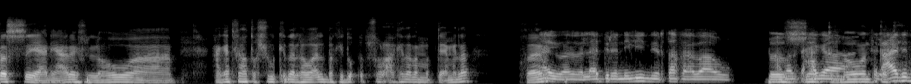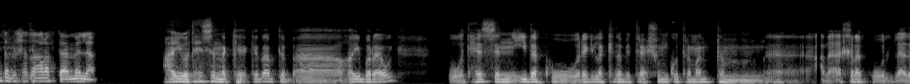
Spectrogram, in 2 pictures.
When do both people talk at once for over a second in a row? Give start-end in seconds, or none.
7.8-9.1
